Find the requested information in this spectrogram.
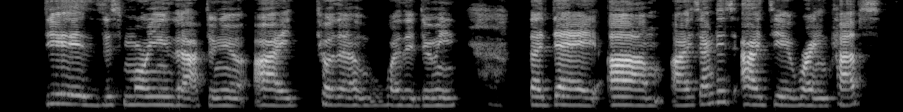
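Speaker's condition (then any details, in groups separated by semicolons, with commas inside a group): Down syndrome; three copies of 21st chromosome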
